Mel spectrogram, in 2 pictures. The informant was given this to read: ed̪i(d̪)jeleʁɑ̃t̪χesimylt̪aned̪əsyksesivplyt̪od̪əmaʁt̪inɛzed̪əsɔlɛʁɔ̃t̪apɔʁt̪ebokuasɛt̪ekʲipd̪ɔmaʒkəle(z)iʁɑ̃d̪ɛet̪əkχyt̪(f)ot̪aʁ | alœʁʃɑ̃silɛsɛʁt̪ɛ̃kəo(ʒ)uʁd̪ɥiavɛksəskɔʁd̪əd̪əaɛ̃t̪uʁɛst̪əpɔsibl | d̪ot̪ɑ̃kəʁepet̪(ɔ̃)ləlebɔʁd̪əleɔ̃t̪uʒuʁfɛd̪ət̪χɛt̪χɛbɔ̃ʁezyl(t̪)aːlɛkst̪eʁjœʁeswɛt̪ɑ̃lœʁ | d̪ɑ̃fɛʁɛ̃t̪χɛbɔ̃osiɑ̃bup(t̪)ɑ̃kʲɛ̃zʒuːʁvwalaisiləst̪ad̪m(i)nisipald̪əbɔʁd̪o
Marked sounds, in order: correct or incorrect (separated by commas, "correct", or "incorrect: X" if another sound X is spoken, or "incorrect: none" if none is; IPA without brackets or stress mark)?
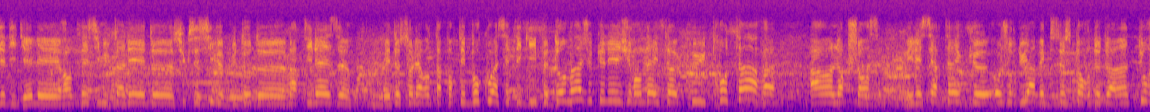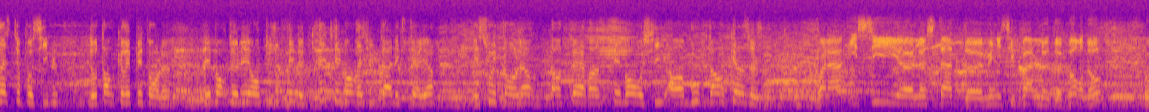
correct, incorrect: ʒ, incorrect: χ, correct, correct, correct, incorrect: d̪, incorrect: y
